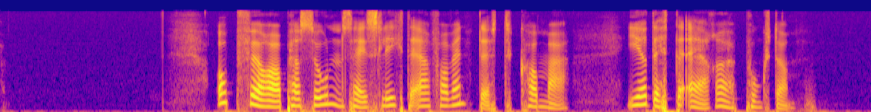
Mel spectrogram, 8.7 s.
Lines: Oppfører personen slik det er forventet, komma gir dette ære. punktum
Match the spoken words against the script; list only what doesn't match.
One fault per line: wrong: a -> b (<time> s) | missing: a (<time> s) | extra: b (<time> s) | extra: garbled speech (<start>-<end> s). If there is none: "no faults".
extra: seg (3.4 s)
